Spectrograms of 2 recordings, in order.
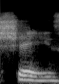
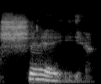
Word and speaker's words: Shays: his last name is shays s-h-a-y-s not shea so that that is spelled correctly with the apostrophe i didn't just put the apostrophe in the wrong place because his last name was shays i always thought his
